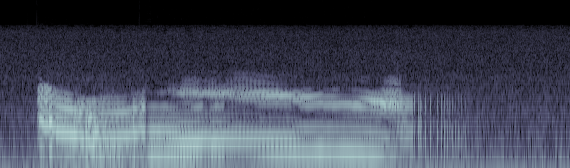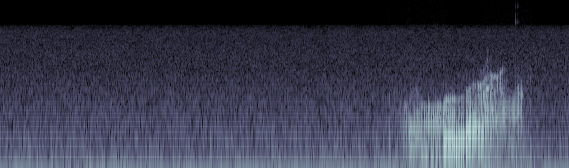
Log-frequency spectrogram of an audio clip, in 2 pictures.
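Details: Long gurgling, groaning rumbles with shifting pitch, then a shorter bubbling gurgle; stomach rumbling (borborygmi) from hunger, ordinary gut noise.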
